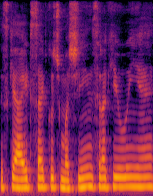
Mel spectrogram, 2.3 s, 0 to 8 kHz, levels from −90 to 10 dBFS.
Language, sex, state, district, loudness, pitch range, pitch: Hindi, male, Bihar, Supaul, -14 LUFS, 135-150 Hz, 140 Hz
